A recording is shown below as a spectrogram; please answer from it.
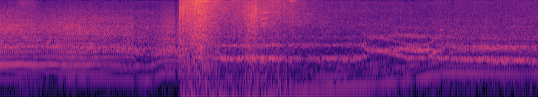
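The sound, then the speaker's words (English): Car tires squeal and skid as a car spins donuts in a video game. A loud screech bursts in over a steady engine drone, with the engine and tire tones sliding up and down in pitch. “I'm doing donuts.”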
